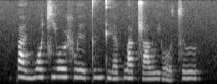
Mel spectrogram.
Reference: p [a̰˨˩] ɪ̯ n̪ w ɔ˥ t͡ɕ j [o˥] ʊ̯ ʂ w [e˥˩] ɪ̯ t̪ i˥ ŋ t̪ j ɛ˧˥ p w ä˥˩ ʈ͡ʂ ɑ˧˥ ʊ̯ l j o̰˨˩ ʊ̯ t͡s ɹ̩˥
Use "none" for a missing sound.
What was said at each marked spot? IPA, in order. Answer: a˥˩, o˥, e˥˩

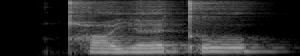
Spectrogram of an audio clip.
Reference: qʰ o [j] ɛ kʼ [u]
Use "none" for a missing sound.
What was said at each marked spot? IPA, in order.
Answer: j, o

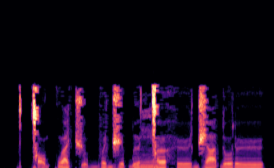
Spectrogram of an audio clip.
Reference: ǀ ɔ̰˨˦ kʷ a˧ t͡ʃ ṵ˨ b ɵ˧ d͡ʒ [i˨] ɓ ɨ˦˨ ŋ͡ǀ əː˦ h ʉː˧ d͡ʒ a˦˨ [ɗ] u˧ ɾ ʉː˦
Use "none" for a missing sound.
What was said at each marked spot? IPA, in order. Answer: ɨ˨, ɗ

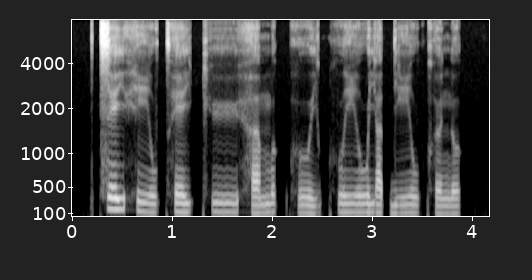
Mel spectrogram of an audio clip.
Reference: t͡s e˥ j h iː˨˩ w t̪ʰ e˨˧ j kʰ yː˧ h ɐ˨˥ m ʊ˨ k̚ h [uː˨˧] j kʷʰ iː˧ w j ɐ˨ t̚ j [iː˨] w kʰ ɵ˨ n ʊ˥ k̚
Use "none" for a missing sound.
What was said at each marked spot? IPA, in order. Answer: uː˨˩, iː˨

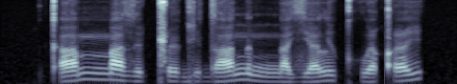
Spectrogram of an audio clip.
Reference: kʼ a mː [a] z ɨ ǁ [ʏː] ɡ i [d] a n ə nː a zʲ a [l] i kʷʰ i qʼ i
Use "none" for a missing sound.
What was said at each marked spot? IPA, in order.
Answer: a, ʏ, d, l

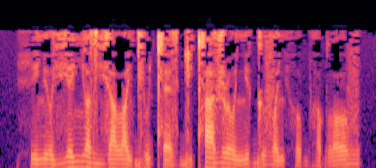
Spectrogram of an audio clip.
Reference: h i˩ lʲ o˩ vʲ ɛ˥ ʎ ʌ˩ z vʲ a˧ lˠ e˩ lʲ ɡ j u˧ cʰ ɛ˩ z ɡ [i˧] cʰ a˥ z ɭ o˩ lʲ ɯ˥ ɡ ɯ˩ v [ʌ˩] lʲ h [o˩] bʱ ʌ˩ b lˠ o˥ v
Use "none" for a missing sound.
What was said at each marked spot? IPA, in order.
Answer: i˧, ʌ˩, o˩

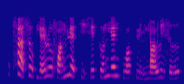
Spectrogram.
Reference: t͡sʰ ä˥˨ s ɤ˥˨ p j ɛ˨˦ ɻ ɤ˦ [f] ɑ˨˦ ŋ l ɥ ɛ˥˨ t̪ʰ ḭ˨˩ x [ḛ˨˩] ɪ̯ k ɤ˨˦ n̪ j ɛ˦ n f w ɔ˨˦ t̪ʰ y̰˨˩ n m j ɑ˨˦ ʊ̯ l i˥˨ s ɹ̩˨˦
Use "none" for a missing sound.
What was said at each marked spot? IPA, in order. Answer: f, e˦

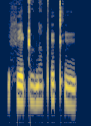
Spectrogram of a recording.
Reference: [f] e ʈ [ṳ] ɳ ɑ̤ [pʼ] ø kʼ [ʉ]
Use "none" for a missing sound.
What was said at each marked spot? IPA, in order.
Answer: f, ṳ, pʼ, ʉ

